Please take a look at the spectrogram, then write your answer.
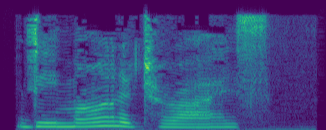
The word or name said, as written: demonetarize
